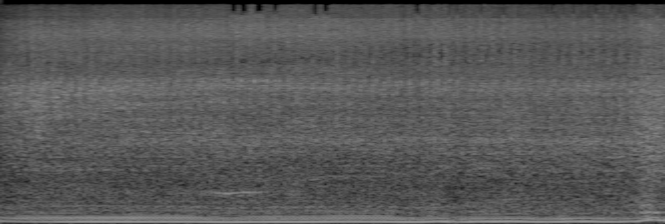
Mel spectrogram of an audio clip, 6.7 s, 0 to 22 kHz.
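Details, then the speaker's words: Donor BMW 123d diesel idling with warning lights on, shaking: heavy, uneven clatter with a loose rattling undertone that sounds like a tractor. The worn timing chain needs replacing. "it's actually a one two three d which needs a timing chain that's why it sounds like a tractor currently"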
